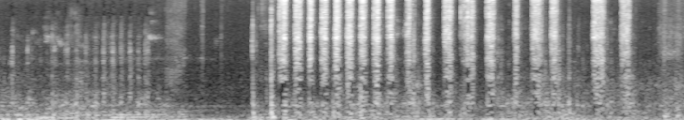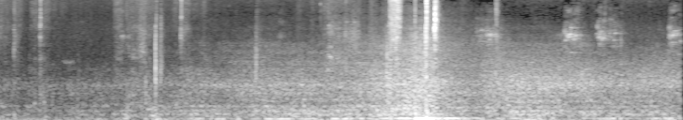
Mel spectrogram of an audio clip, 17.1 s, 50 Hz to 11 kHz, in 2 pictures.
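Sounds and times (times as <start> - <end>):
ratchet wrench clicking: 3.4 - 8.0, 13.5 - 14.2.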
